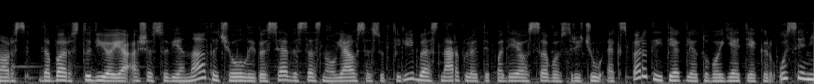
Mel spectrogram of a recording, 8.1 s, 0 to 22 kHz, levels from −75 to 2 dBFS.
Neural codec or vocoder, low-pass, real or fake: none; 7.2 kHz; real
